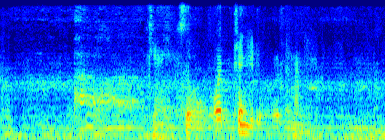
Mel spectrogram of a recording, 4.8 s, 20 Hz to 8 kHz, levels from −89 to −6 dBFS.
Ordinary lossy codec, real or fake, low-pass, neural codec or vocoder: Opus, 32 kbps; fake; 7.2 kHz; codec, 16 kHz in and 24 kHz out, 0.6 kbps, FireRedTTS-2 codec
